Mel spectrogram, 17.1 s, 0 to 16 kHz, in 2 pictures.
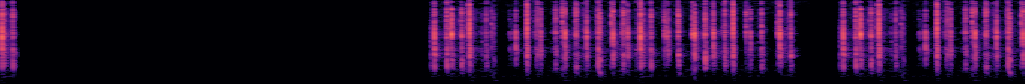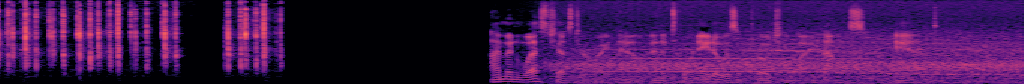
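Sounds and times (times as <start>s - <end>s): keyboard typing: 3.6s - 11.0s.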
